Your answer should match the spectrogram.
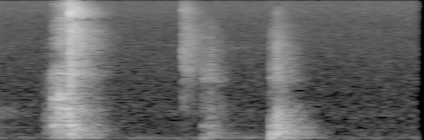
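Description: Tailor's shears cutting through thin linen fabric on a tabletop: three separate snips, the first and last loud, the middle one faint.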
